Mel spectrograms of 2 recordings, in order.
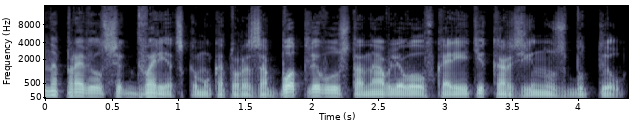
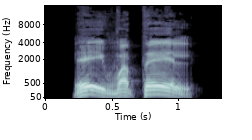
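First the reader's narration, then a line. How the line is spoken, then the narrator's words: Commanding shout. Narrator (Russian): крикнул он повелительным голосом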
